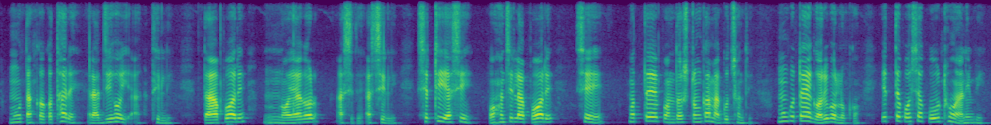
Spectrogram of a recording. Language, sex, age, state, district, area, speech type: Odia, female, 30-45, Odisha, Nayagarh, rural, spontaneous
